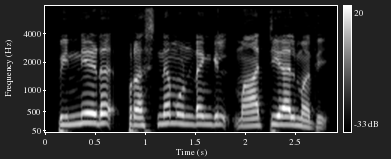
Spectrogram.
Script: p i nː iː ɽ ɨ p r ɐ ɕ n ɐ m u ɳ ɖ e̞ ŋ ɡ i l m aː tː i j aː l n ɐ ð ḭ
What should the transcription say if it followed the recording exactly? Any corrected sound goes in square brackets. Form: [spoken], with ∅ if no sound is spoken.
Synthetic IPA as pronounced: p i nː iː ɽ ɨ p r ɐ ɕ n ɐ m u ɳ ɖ e̞ ŋ ɡ i l m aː tː i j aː l [m] ɐ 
